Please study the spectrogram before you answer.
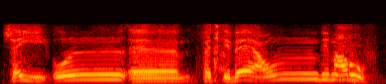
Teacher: لان انا بقلب النون الساكنه او التنوين الى ميم وبخفي الميم في الباء · Term: اقلاب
